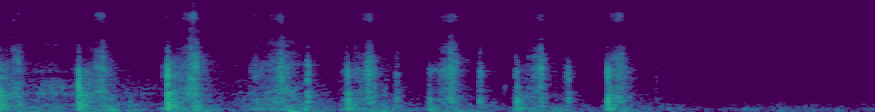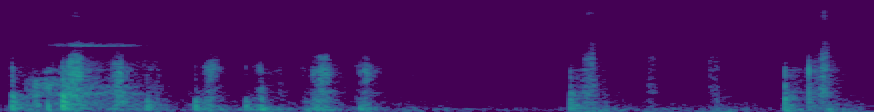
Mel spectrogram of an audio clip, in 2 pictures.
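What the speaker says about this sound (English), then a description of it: "Give them a pretty decent chop." Knife chopping a sweet onion on a board: a quick run of crisp, close cuts, a short pause, then another flurry of chops, fairly soft overall.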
